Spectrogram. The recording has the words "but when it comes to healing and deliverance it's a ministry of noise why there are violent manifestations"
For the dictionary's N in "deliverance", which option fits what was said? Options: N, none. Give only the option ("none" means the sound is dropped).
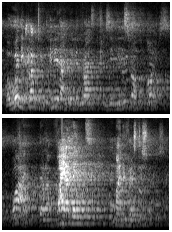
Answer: none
